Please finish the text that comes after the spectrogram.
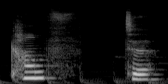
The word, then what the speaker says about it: comfortable: The correct pronunciation of this word uses only 3 syllables, which means that this vowel is completely silent. Comfortable.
